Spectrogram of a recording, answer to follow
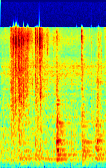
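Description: A short burst of crinkling and rustling handling noise about a quarter-second in, with a few sharp clicks, then a brief voiced sound just after the one-second mark, over a faint steady hum.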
